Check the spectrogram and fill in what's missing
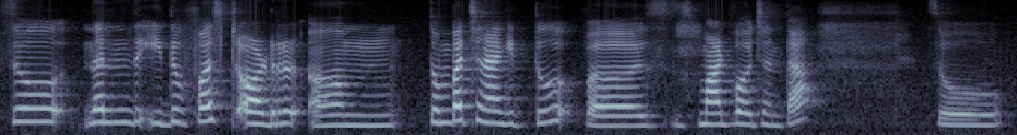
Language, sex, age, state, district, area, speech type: Kannada, female, 18-30, Karnataka, Shimoga, rural, spontaneous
